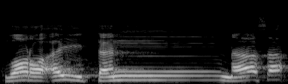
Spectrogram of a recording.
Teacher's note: ورأی، را کو موٹا ادا کرنا ہے، ورأیت الناس، را کو کیوں موٹا ادا کریں گے؟ اس لیے کہ را کے اوپر زبر ہے اور نون مشدد ہے، نون کے اندر غنہ ہوگا۔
